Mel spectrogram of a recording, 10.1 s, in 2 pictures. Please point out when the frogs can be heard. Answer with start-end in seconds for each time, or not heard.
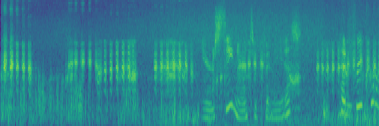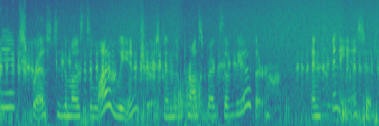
0.0-10.0.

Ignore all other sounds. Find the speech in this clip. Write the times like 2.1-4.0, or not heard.
2.6-10.0.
